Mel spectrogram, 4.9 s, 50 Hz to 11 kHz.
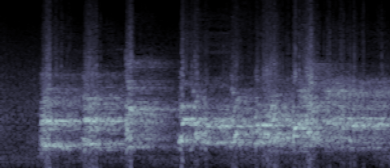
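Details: A group of dogs at The Barking Lot on 22 September 2017 erupts after a short quiet start into dense, overlapping barks and high, drawn-out yelps that continue without pause.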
